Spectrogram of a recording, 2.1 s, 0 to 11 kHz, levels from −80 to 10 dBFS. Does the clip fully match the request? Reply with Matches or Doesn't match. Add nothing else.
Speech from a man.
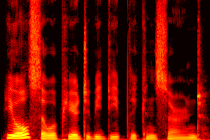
Doesn't match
